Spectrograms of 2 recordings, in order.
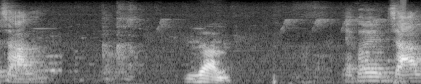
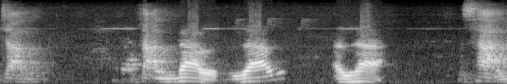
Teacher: উচ্চারণ হবে জিহ্বার আগা দিয়ে উপরের দুই দাতের আগার সঙ্গে উপরের দুই দাঁতের আগার সঙ্গে জিহ্বার আগান লাগবে।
